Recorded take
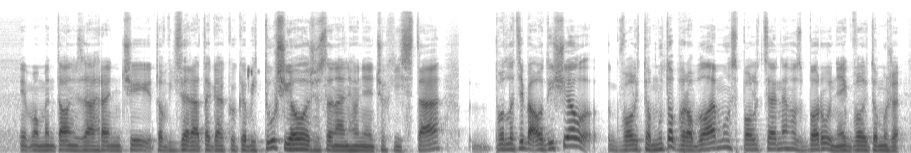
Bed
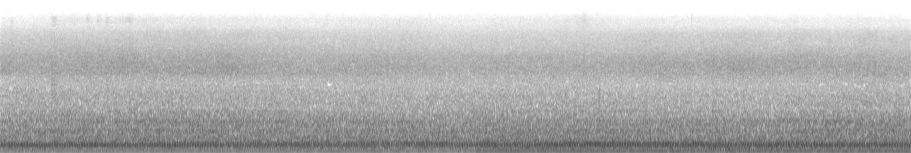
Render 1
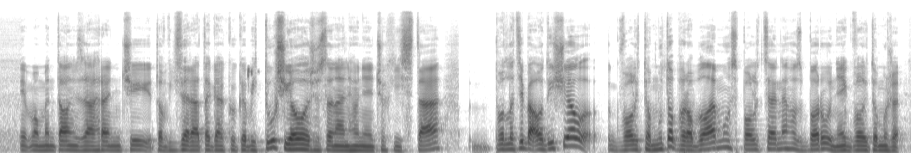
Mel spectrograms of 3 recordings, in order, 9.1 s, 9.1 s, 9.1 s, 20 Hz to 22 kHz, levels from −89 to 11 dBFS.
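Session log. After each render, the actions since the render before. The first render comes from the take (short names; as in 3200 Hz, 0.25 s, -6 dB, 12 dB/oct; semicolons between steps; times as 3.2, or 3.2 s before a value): nothing audible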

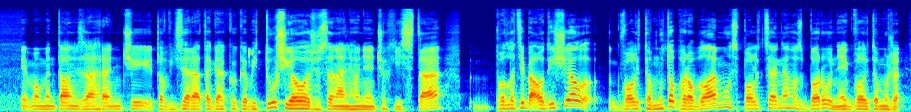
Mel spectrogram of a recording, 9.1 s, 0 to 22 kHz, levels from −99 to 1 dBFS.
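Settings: dynamic EQ 820 Hz, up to +4 dB, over -32 dBFS, Q 1.7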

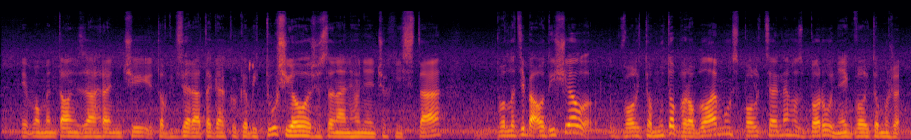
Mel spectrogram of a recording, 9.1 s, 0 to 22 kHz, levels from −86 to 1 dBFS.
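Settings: add bed -9.5 dB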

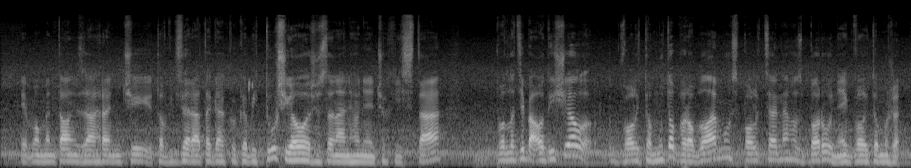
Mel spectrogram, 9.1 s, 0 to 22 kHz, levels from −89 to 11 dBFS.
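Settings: gain -2 dB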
